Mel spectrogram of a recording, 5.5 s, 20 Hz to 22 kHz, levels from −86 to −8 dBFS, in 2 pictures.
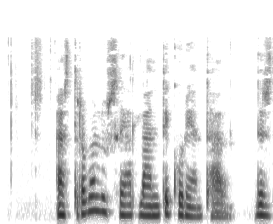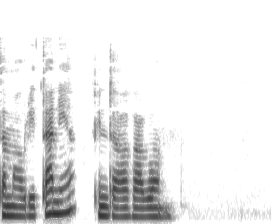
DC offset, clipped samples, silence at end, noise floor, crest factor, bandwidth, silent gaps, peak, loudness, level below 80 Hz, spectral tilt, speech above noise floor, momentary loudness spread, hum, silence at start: under 0.1%; under 0.1%; 1 s; -75 dBFS; 18 dB; 11.5 kHz; none; -12 dBFS; -31 LUFS; -76 dBFS; -6.5 dB/octave; 45 dB; 11 LU; none; 0.35 s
